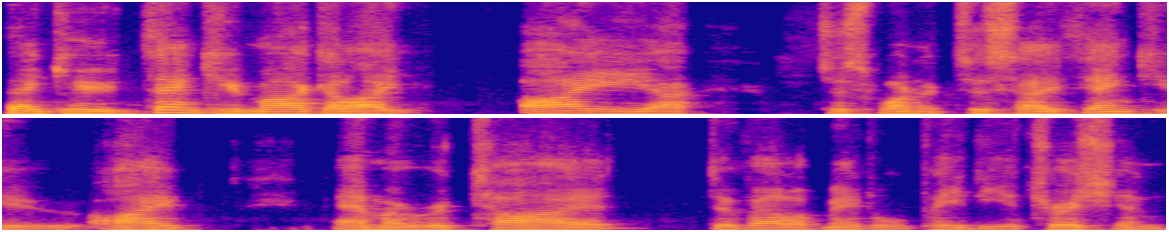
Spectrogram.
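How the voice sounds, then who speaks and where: In an Australian accent, a man talks at a medium pitch. His delivery is fairly slow, with monotone, flat intonation. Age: 70s. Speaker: retired paediatrician, audience member. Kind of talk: audience comment.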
